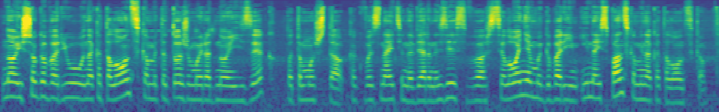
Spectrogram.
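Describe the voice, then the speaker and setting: A woman's voice: medium pitch, fairly even intonation, a little fast, hardly any pauses, slight background noise. Young woman speaking learned Russian. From Spain. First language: Spanish and Italian. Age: young adult. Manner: hesitant, searching for words with fillers. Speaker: guest. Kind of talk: casual interview in learned Russian.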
